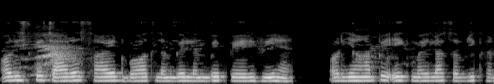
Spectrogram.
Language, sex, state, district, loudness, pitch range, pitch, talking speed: Hindi, female, Bihar, Patna, -16 LUFS, 165-175 Hz, 170 Hz, 205 wpm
